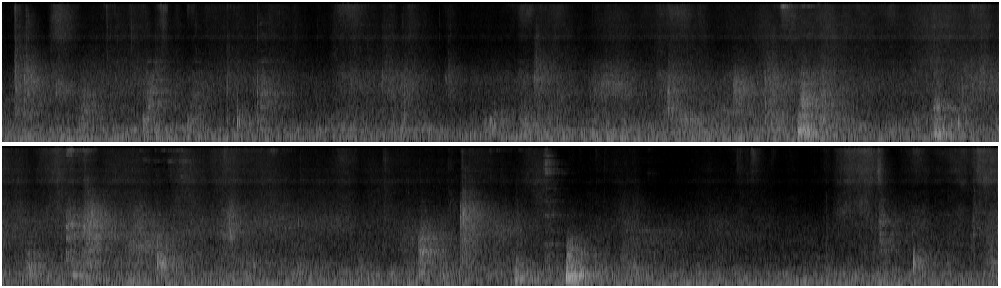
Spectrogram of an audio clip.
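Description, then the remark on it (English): Busy sounds of people moving chairs aside: scattered footsteps and scraping, bumping thuds of chairs being shifted around, with a steady low background hum and no clear talking. “Just move the chairs. If you stack them, they might fall.”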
